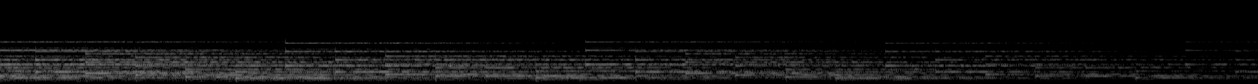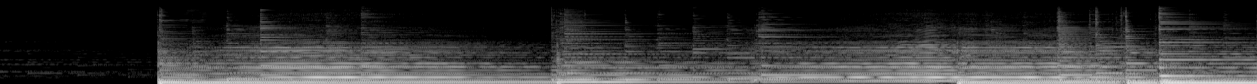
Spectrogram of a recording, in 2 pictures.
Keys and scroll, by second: 19.3 alt+super+z, 20.8 shift+super+e, 21.6 super+j, 22.1 shift+super+a.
